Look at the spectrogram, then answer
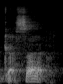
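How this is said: The z is said with an s sound. "In Latin American, they would just sound like"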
